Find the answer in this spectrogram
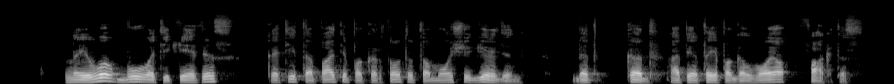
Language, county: Lithuanian, Vilnius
